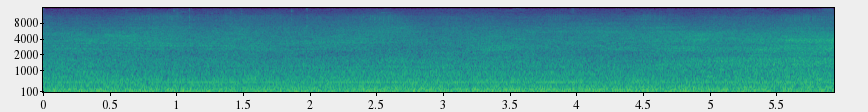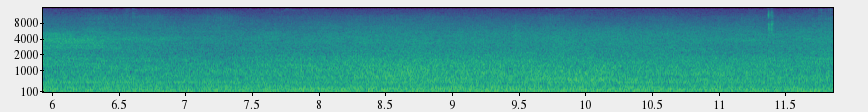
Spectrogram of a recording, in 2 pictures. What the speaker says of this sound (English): that is flight 601 coming in from Amsterdam with KLM on a 787-10 Dreamliner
